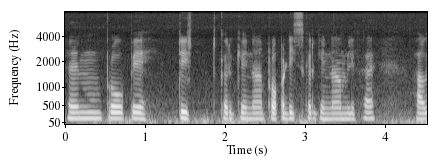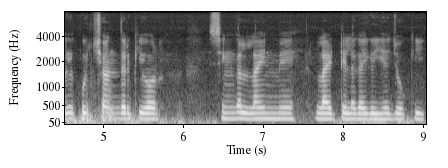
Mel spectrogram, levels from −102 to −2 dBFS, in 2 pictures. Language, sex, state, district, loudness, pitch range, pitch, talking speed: Hindi, male, Rajasthan, Bikaner, -19 LUFS, 145-155 Hz, 150 Hz, 160 wpm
